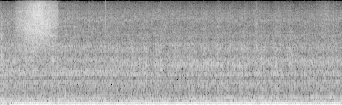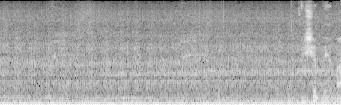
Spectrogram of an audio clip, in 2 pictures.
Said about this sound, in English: I'm just going to back up for Al to chuck it in this slot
